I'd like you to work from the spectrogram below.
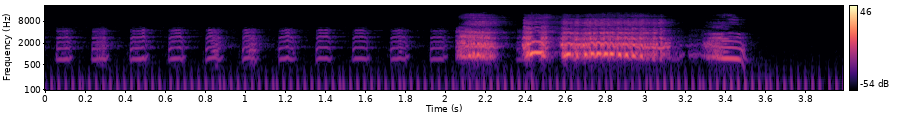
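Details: Steady rapid clucking from a wild junglefowl, about three notes per second, breaks into a loud, ragged crow in several harsh segments, ending with a falling tail note; low hum in the background.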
